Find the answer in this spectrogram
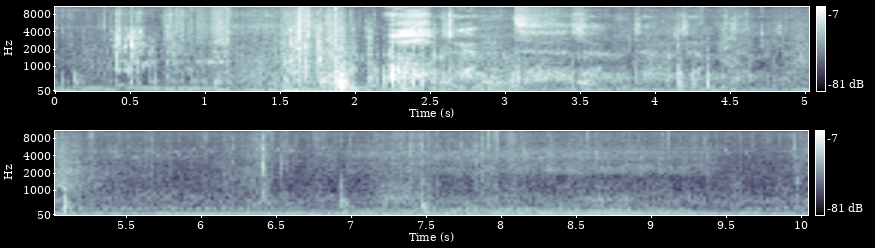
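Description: A splash about two seconds in as a small largemouth bass is let go over the side of a kayak into the water, followed by a steady low hum.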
